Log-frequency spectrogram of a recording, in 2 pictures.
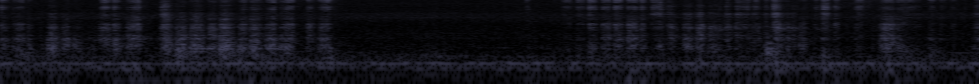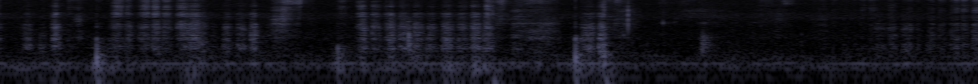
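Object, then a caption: Graphite pencil on a paper sheet. A graphite pencil tip scratches short strokes on a flat paper sheet lying on a wooden desk, with the other hand resting at the edge of the sheet. Soft, dry scratching comes in quick bursts with bright, hissy edges over a steady low hum, with a few sharper strokes standing out near the middle.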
